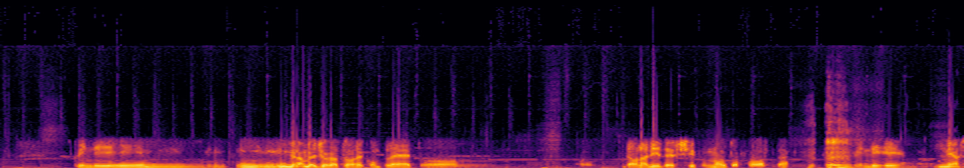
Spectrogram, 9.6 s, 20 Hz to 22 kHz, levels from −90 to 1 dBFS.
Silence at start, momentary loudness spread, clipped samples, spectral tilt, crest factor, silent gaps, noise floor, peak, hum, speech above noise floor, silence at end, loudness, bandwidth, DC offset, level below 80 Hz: 0.15 s; 16 LU; under 0.1%; -6.5 dB/octave; 14 dB; none; -48 dBFS; -2 dBFS; none; 32 dB; 0 s; -16 LUFS; 11 kHz; under 0.1%; -44 dBFS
